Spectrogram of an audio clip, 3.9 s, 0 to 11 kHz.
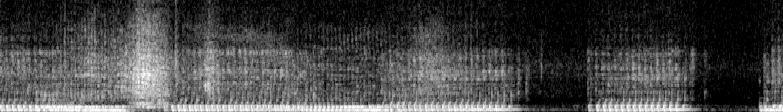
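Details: Steller sea lions at a haulout, recorded from a live cam on 29 October 2017: long loud harmonic roars, one held over two seconds, then shorter bursts broken by brief silences.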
